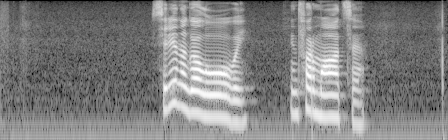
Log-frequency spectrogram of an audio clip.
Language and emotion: Russian, neutral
